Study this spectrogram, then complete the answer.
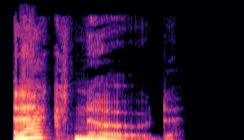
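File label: "acnode", British English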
